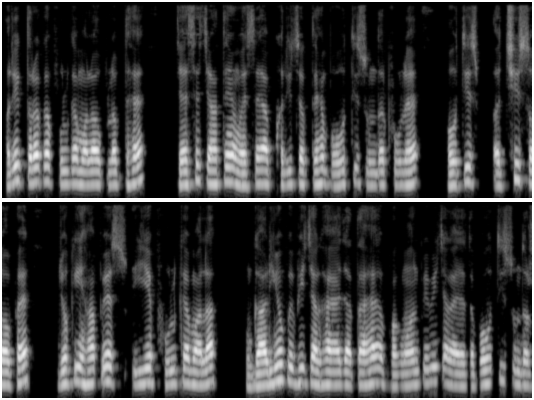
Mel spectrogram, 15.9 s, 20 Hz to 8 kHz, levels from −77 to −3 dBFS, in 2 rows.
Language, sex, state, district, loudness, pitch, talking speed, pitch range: Hindi, male, Chhattisgarh, Korba, -18 LUFS, 160 Hz, 180 wpm, 150-180 Hz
